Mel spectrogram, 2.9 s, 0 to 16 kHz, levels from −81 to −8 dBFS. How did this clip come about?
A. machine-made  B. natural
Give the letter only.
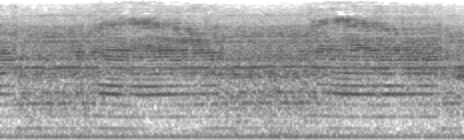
B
